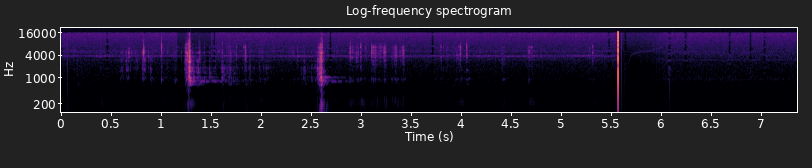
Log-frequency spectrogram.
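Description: Quiet night recording from a trail camera, with two short knocks about a second apart and a few faint ticks after them. A sharp click near the end is where one clip cuts to the next.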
